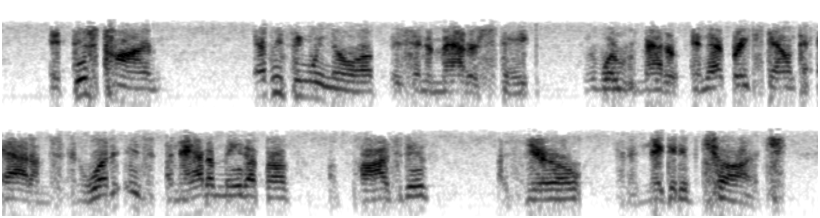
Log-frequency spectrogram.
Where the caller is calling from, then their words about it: Reno, Nevada, United States; Yes, sir. I am calling from just north of you. I'm calling from Reno, Nevada.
